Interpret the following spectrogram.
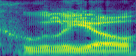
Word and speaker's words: Julio: Like in Ola, but the J's are H's, are H sounds, English H sounds, like Julio, Jose, right? Those are spelled with J's.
